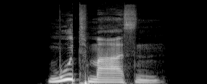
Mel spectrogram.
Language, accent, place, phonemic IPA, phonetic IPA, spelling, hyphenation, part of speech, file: German, Germany, Berlin, /ˈmuːtˌmaːsən/, [ˈmuːtˌmaːsn̩], mutmaßen, mut‧ma‧ßen, verb, De-mutmaßen.ogg
- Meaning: 1. to guess, to speculate 2. to speculate, to assume, to suspect (an explanation or claim)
